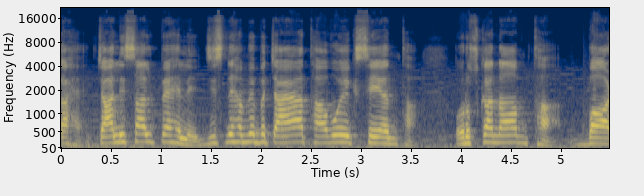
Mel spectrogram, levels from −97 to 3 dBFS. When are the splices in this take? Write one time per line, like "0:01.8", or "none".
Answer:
none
